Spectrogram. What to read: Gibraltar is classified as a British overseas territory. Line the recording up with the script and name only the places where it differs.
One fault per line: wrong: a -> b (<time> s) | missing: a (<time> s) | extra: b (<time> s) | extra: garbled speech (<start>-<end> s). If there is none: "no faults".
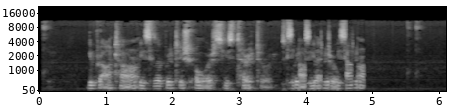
missing: classified as (1.7 s)
extra: garbled speech (3.6-4.9 s)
